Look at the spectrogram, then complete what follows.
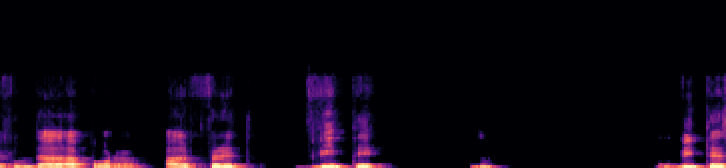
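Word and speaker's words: Witte: Vite se en alemán se escribe W I TTE, eh, quien falleció en 1941.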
